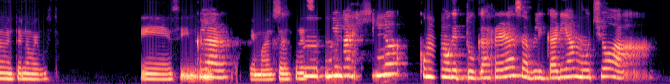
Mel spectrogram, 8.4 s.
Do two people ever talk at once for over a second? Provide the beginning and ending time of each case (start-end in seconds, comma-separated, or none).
2.4-3.9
